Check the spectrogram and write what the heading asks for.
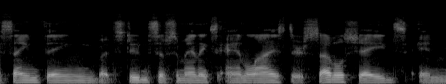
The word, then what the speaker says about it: semantics: meanings things like that to correctly pronounce semantics which is a singular noun even though it ends in s a send accent the second syllable semantics in the late 1800s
